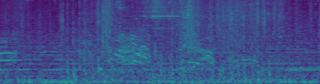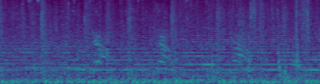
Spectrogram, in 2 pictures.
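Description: Dramatic TV soundtrack mix: a tense music score of sustained held notes under a dense layer of rapid knocks and clicks.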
